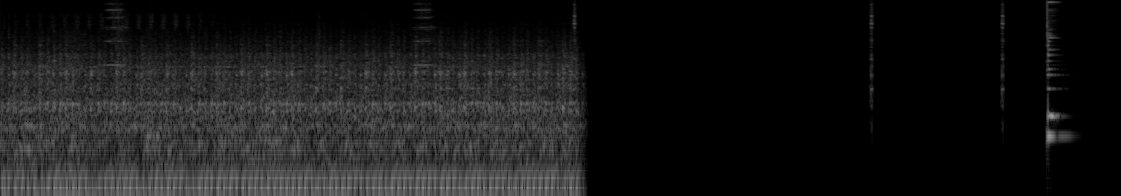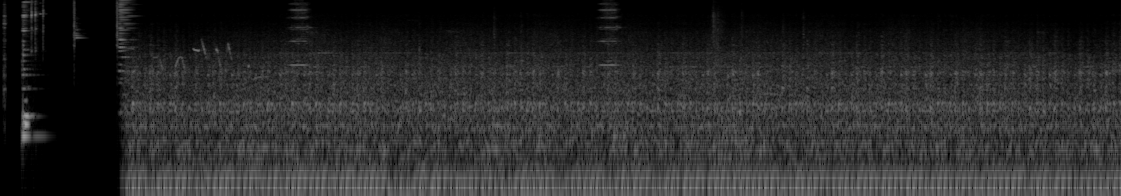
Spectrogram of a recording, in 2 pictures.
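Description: A tractor engine idles with a low, steady rumble.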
